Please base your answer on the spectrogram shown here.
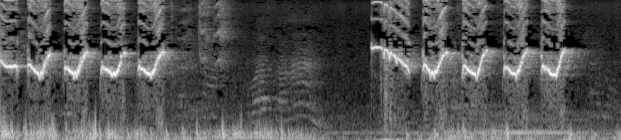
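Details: Orange-headed thrush in vigorous natural song, used to stimulate birds lacking breeding drive: two bursts of five loud whistled notes, each dipping then rising, separated by a pause with a low murmur and rumble beneath.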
